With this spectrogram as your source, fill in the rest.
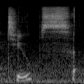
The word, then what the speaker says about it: Toups: I'm Toups, spelled like soups, but with a T.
